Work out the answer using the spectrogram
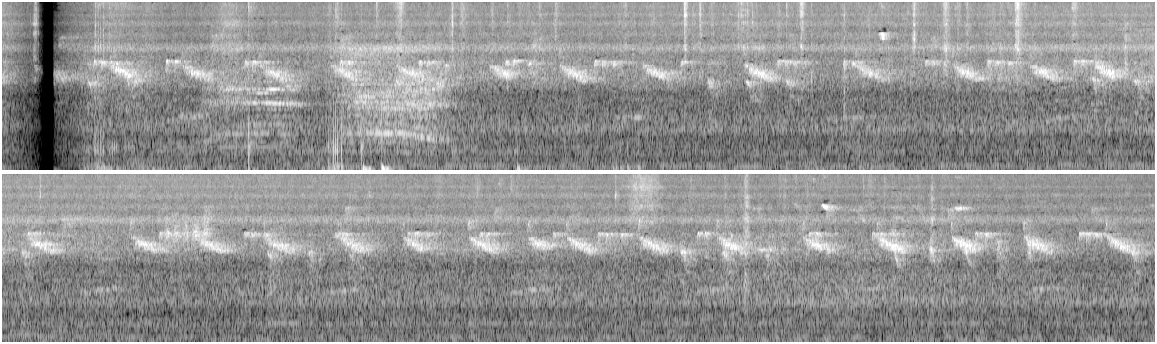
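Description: A small bird repeats a short, high, downslurred chirp about twice a second, steadily throughout, over faint outdoor background. About three to four seconds in there is a brief louder knock-like noise.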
